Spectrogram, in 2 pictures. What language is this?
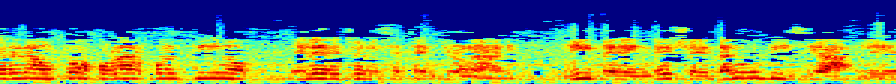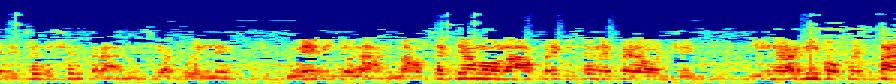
Italian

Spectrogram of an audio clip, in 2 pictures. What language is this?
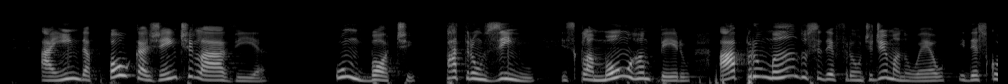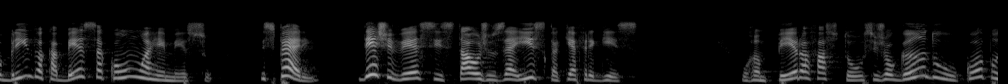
Portuguese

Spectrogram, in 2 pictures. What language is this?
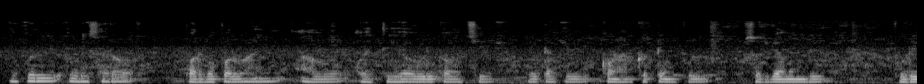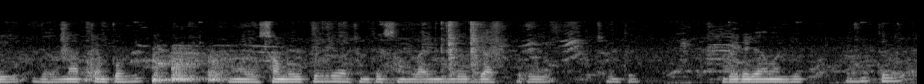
Odia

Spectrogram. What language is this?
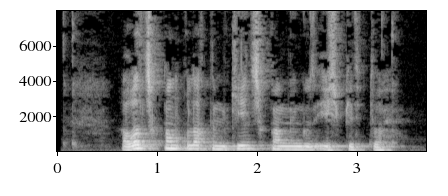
Uyghur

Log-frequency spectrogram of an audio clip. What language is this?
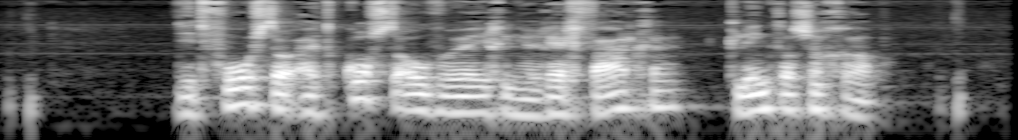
Dutch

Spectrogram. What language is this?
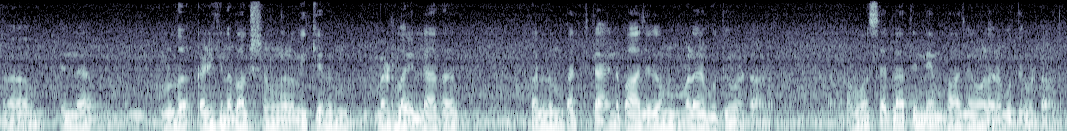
Malayalam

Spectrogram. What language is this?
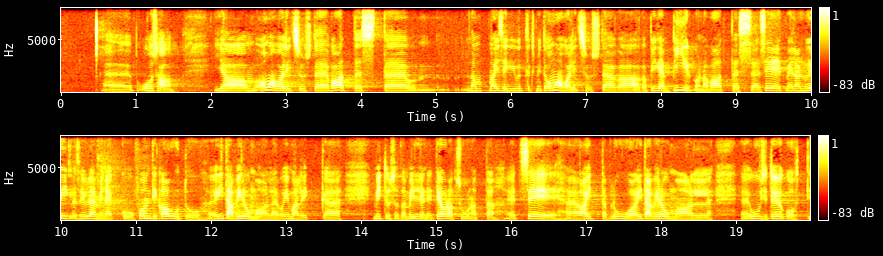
Estonian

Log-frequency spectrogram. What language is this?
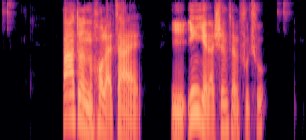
Chinese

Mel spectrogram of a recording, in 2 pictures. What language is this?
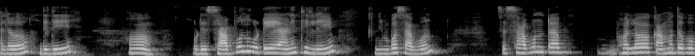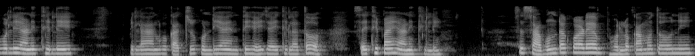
Odia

